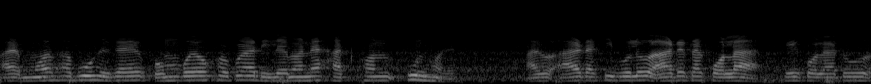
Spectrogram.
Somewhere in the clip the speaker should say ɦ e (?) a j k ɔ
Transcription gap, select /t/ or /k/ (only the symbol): k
